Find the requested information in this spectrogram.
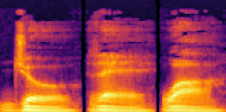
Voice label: "jorewa", concat syllables; Affixing experiment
